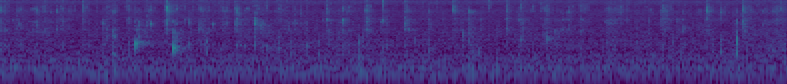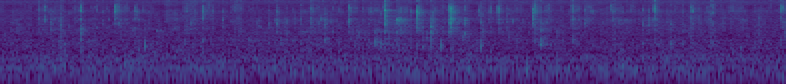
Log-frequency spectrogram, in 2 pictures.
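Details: Male terrier mix dog at dinner, working through canned food mixed with kibble; steady, quiet squelchy chewing runs throughout, with a few louder clicks near the start and later light taps against the bowl, indoors and otherwise quiet.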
